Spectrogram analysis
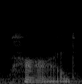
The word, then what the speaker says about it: pod: The second pronunciation, the O is short as in lot. Pod. Lot, pod, not long as in goat.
